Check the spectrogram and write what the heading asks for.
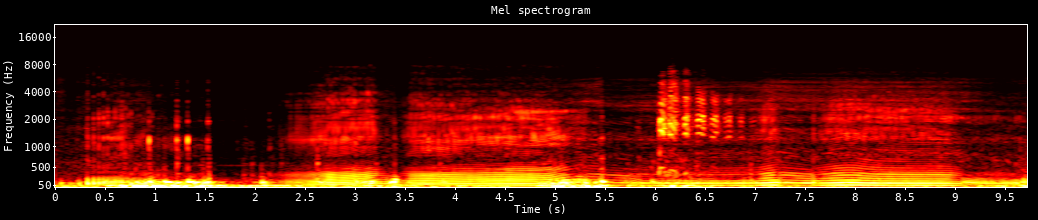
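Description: Small motorcycle engines running off-road, their pitch rising and falling repeatedly as the throttle is worked.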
